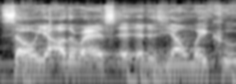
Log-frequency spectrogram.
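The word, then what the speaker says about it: Younghoe Koo: I'm sure all of his teammates call him Young Ho, and he just accepts it. So I wish that was it, but for me, if I'm providing you guys accurate information, I want to pronounce the name right. So it is Young Wei Koo.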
